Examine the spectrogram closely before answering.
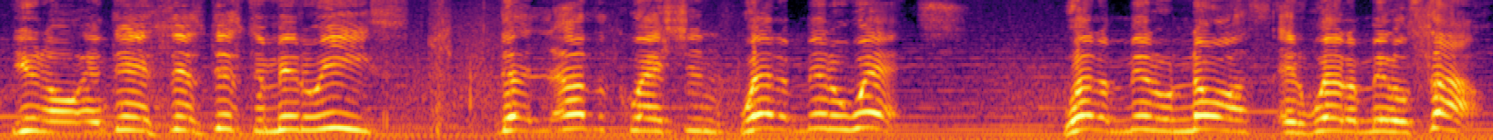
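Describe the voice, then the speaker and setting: A man's voice: very high voice, fairly even intonation, normal speed, soft background music. A man explaining things assertively and interpreting for others.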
